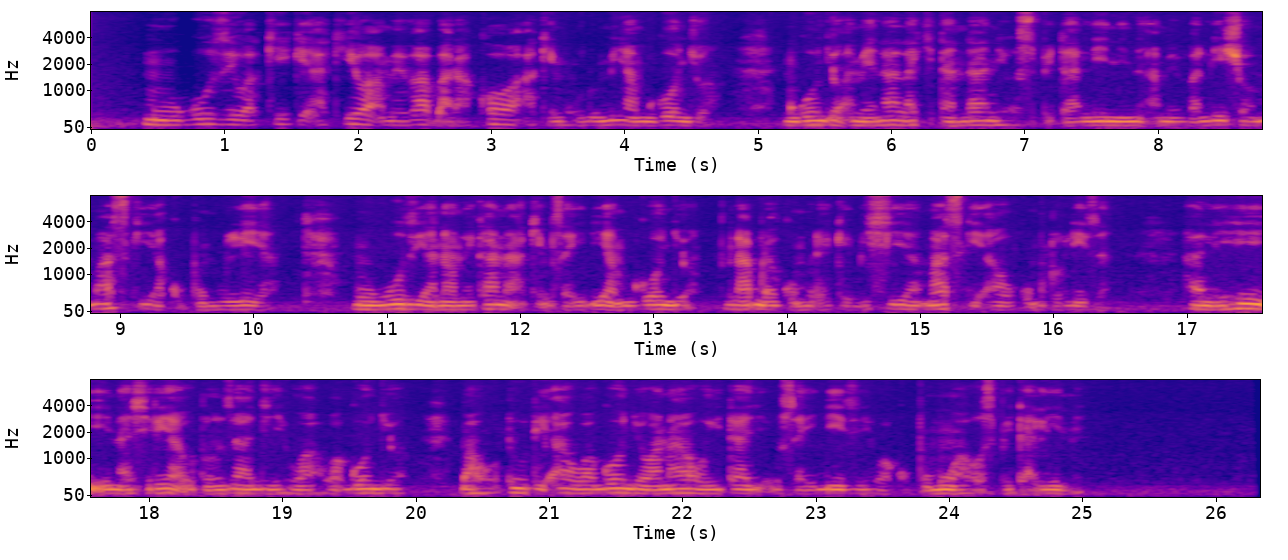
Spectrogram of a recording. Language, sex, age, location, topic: Swahili, male, 18-24, Kisii, health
